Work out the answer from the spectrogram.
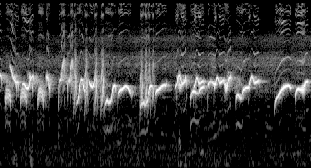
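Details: A caged Chinese hwamei in combative mood near a rival bird pours out continuous, richly varied warbling whistles, full of quick slides and trills, with barely any gaps.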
